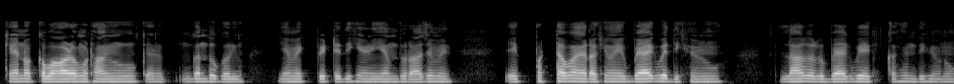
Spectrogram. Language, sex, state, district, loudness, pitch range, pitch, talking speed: Garhwali, male, Uttarakhand, Tehri Garhwal, -19 LUFS, 125-135 Hz, 130 Hz, 190 wpm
